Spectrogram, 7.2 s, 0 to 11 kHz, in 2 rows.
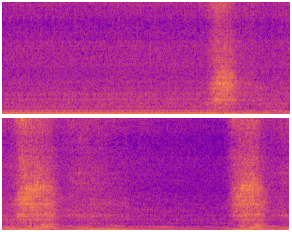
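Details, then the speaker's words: Ford F-150 after junkyard head swap and resealed intake gasket: steady idle with three clean throttle blips rising and settling back promptly, no hunting or racing; normal running. "she's riding really good I guess we could finish putting her together I think that's all I needed to see"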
